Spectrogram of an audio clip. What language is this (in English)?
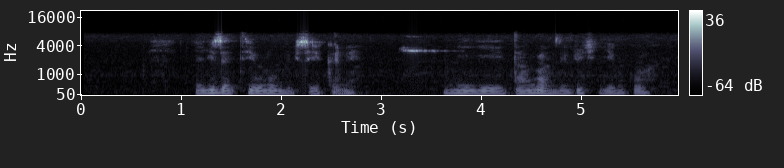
Kinyarwanda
